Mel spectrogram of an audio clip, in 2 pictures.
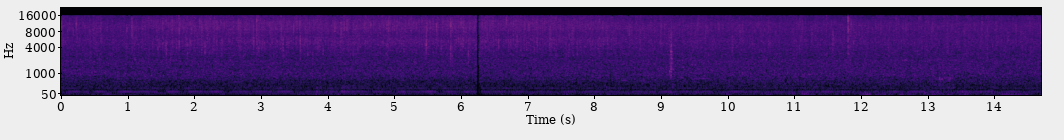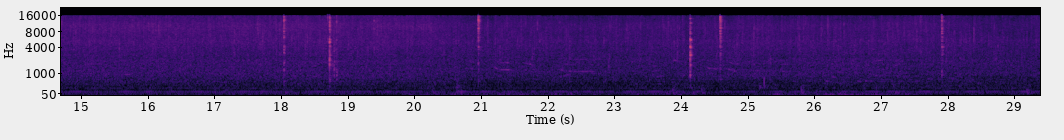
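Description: Steady hiss of rain over a low hum, with a few sharp clinks of a metal fork against a glass bowl in the second half as raw beef strips are mixed.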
